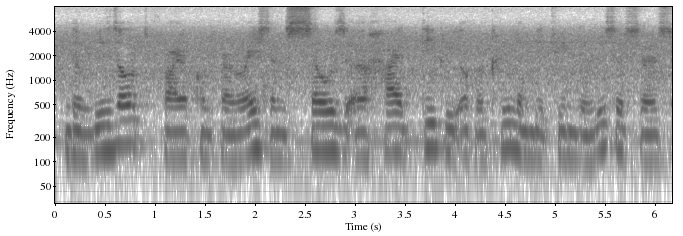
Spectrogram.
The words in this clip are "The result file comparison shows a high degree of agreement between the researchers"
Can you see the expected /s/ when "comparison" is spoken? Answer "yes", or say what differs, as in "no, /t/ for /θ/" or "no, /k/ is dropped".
no, /ʃ/ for /s/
